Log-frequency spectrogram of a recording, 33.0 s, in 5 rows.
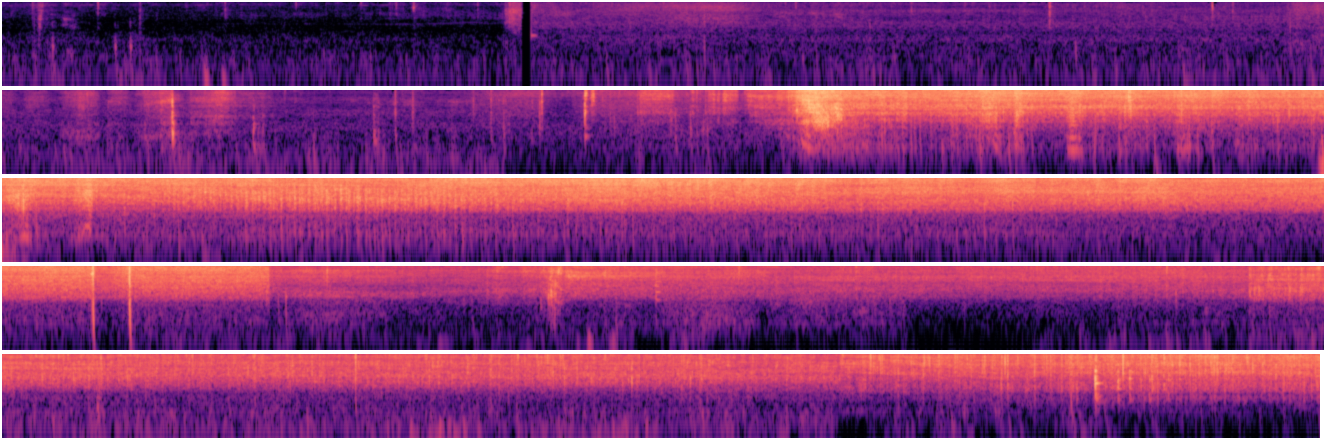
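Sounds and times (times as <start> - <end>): food sizzling in a hot pan: 10.4 - 33.0.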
